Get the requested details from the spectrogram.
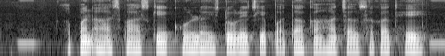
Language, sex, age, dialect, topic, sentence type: Chhattisgarhi, male, 18-24, Central, agriculture, question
